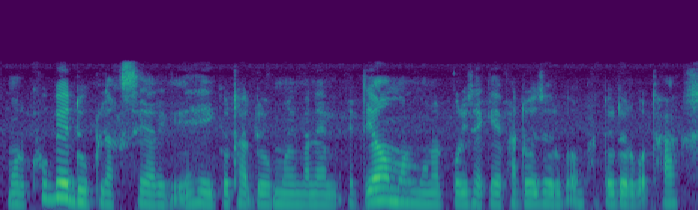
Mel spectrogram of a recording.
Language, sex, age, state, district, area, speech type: Assamese, female, 45-60, Assam, Goalpara, urban, spontaneous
